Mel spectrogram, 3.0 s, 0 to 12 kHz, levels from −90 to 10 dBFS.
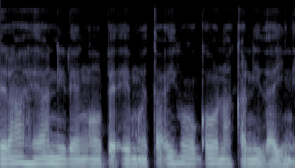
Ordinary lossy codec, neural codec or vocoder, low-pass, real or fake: none; vocoder, 22.05 kHz, 80 mel bands, WaveNeXt; 9.9 kHz; fake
